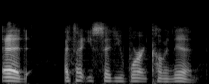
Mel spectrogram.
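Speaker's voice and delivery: usual speaking voice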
